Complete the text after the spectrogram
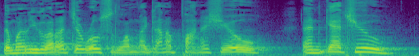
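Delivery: high, fast mock warning to Paul. Friends warn Paul he'll be punished in Jerusalem, urgent high voice.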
